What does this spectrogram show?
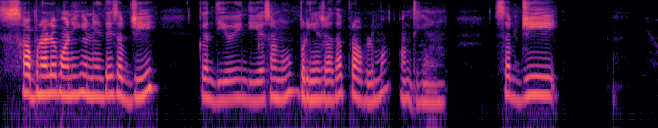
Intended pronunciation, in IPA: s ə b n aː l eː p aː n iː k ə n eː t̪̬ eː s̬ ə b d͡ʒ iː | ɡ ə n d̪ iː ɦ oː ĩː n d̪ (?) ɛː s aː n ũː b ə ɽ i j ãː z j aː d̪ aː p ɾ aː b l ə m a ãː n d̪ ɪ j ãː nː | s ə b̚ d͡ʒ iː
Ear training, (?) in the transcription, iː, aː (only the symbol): iː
